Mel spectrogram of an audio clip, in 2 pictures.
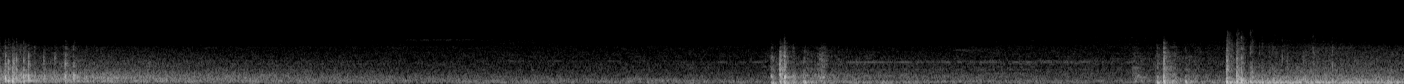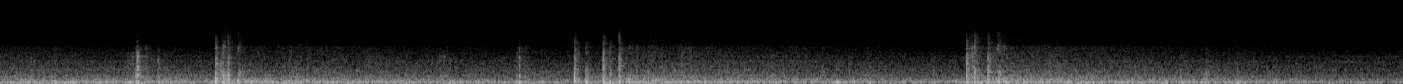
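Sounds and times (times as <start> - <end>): continuous low rumble: 0.0 - 28.0
fireworks bangs: 11.4 - 13.8, 14.5 - 17.6, 19.2 - 21.2, 23.7 - 24.9.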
